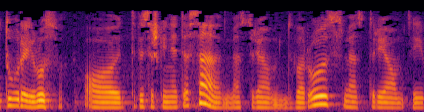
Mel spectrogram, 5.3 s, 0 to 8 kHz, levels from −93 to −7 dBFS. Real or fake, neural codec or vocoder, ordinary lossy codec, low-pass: real; none; MP3, 24 kbps; 7.2 kHz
